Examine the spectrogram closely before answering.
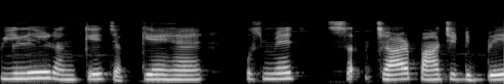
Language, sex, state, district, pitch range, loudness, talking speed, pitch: Hindi, female, Bihar, Sitamarhi, 225-260 Hz, -14 LUFS, 130 wpm, 235 Hz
